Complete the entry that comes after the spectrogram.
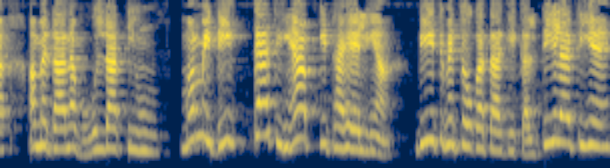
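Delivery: put-on childlike lisp, scolding the interrupters; lisping complaint. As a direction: complain indignantly in lisped baby talk. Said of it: "मैं भी तोतली हो जा रही हूँ". (तुतलाती बहू की शिकायत)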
